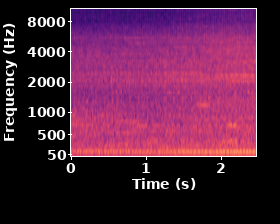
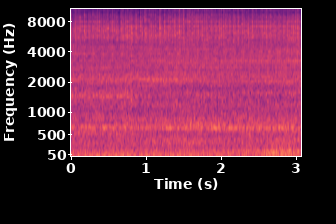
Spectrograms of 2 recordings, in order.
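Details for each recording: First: Mercedes-Benz CLA W117 petrol engine after water pump replacement for a loud pump noise and coolant loss with TopUp Coolant warning: steady, even idle, previous whine gone; normal idle. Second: Mercedes-Benz CLA W117 idling, front of engine: steady high whirring hiss with faint rough grind like a failing bearing; mechanic suspects the water pump, with coolant dripping and loss and a Top Up Coolant warning showing.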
